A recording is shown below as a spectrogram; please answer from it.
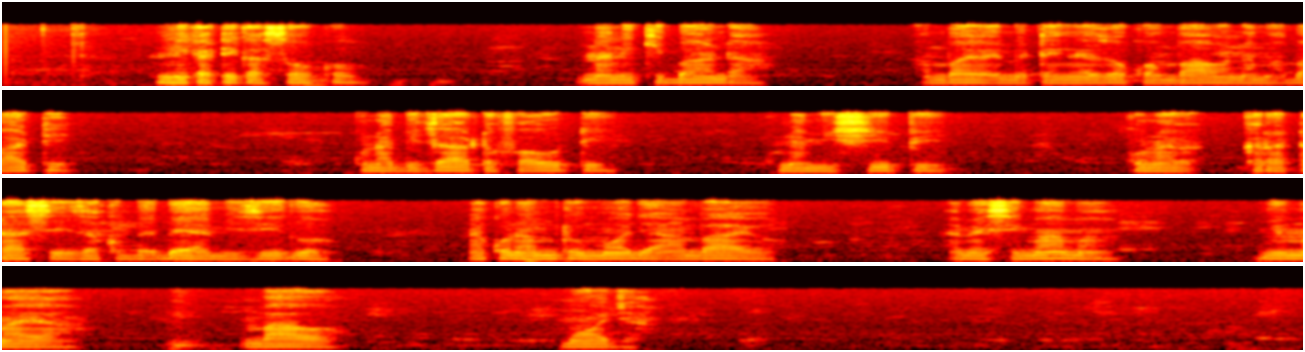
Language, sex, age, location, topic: Swahili, male, 18-24, Nairobi, finance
